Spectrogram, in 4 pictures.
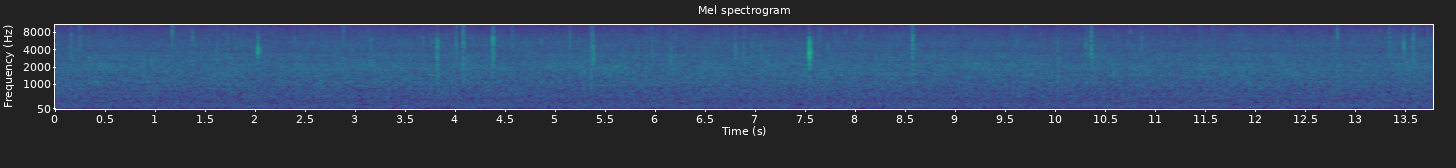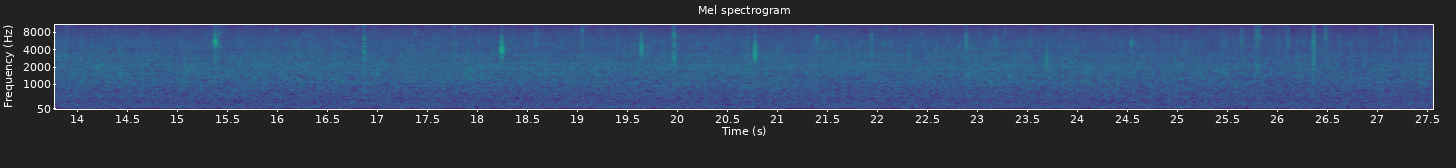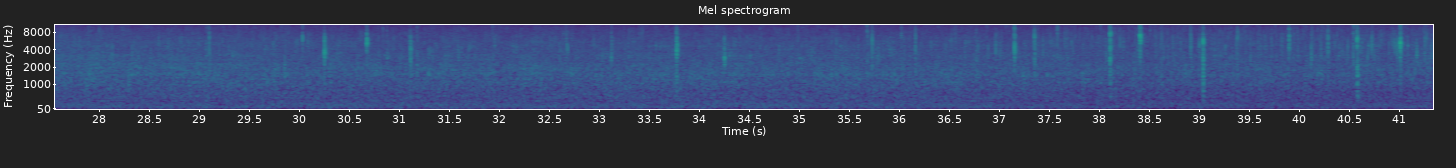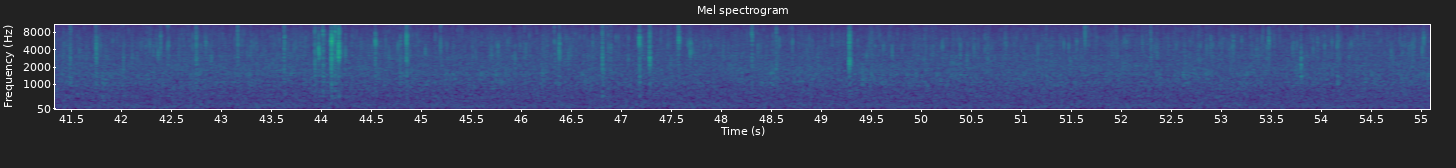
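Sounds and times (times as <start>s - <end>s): steady rain hiss: 0.0s - 55.0s
water drips ticking: 43.6s - 45.2s, 46.3s - 49.7s.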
